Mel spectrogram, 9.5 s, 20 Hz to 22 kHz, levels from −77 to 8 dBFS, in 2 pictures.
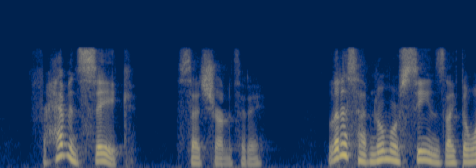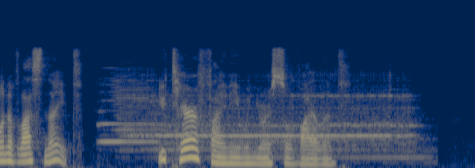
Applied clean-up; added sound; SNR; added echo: none; Squeak; 8 dB; none.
